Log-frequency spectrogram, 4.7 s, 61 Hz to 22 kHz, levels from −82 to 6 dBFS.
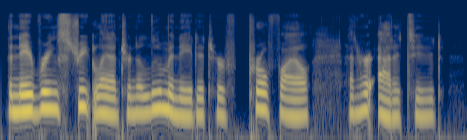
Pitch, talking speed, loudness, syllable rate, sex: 195 Hz, 130 wpm, -18 LUFS, 5.9 syllables/s, female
